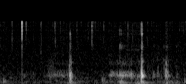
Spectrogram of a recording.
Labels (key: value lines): label: ambient
recorder: HydroMoth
